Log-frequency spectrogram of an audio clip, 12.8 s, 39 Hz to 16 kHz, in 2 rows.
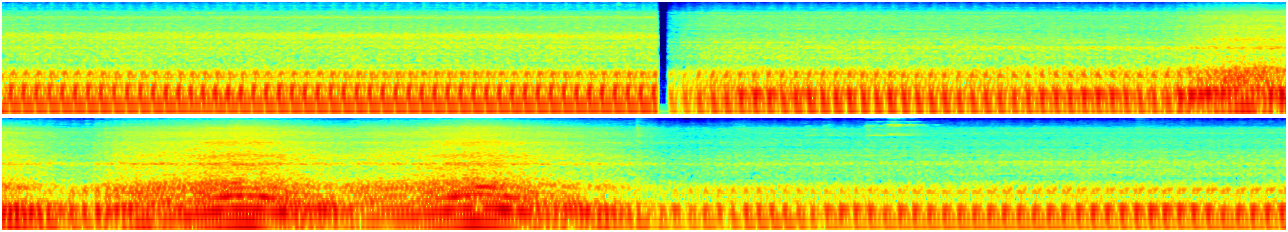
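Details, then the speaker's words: Bajaj Dominar 250 restarted after its dead battery was charged and refitted: single-cylinder thump idles evenly, rises cleanly through throttle blips and settles back to a steady idle. No other fault. "വണ്ടി എടുക്കായിരുന്നു, battery down ആയി പോയതാണ് guys. വേറെ കുഴപ്പമൊന്നുമില്ലല്ലോ. Battery charge ചെയ്ത് കൊണ്ടുവച്ച് സ്റ്റാർട്ടായി."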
